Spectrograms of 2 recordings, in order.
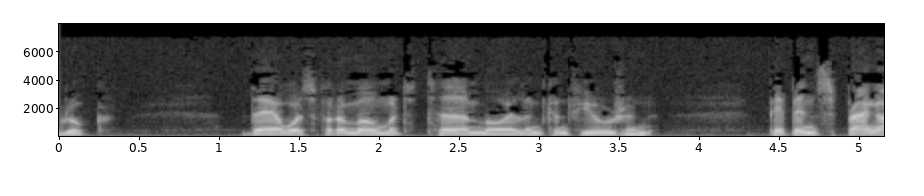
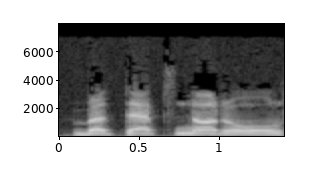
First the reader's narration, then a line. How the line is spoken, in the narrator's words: he snarled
